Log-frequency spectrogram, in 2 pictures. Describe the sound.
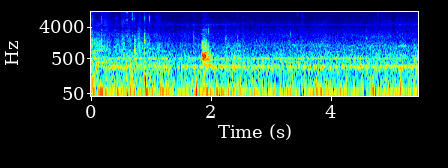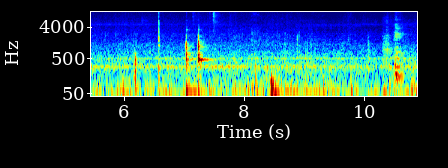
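Sparse keystrokes as a command is typed on a computer keyboard: a few faint, irregular clicks scattered over a low steady hum, bunching together briefly toward the middle before trailing off.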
